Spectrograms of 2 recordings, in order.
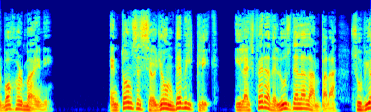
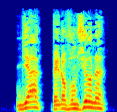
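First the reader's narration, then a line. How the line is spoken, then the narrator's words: Somewhat defensive exclamation. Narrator (Spanish): exclamó Ron un poco a la defensiva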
